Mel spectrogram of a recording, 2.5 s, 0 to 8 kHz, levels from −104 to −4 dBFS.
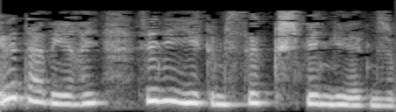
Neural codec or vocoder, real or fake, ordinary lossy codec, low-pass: none; real; MP3, 24 kbps; 7.2 kHz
